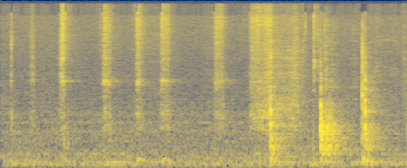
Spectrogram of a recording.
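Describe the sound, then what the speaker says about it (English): Knife chopping through a potato on a cutting board to square it off for fries: a series of crisp, close cuts, sparse at first, then louder, sharper chops near the end. "So I'm just going to cut a little bit of the potato off the bottom so our potato stands up."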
